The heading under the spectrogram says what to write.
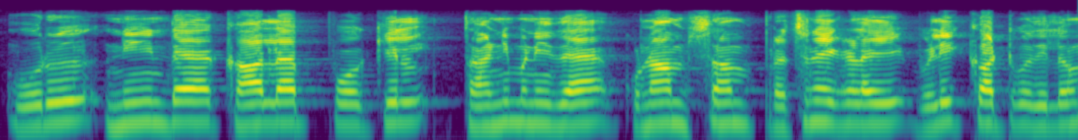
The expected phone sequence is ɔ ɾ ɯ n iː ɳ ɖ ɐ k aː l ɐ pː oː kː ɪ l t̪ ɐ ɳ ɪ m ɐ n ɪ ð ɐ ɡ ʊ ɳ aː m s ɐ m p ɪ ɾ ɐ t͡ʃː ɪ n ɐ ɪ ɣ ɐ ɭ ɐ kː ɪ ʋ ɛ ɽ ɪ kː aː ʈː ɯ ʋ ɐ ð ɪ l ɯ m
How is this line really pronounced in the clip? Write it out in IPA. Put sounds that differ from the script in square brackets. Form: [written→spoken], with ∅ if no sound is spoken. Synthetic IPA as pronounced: ɔ ɾ ɯ n iː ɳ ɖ ɐ k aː l ɐ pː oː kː ɪ l t̪ ɐ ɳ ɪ m ɐ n ɪ ð ɐ ɡ ʊ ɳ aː m s ɐ m p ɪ ɾ ɐ t͡ʃː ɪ n ɐ ɪ ɣ ɐ ɭ ɐ [kː→∅] ɪ ʋ ɛ [ɽ→ɭ] ɪ kː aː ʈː ɯ ʋ ɐ ð ɪ l ɯ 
